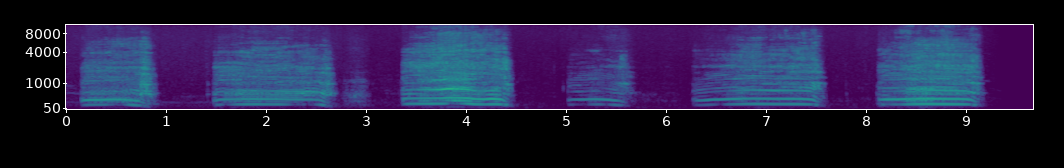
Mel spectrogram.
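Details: A bear gives six long, deep, groaning roars with strong harmonics, each lasting about a second and separated by short pauses, in an otherwise silent recording.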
